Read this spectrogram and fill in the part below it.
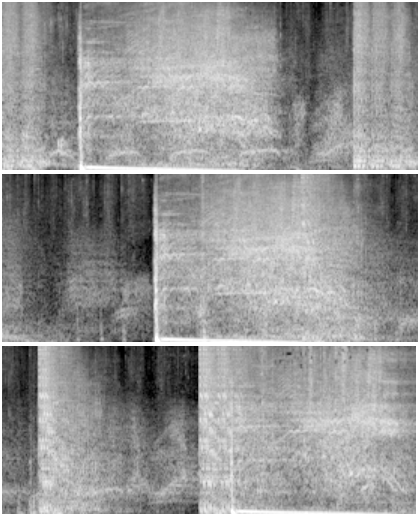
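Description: A sniper rifle fires loud booming shots.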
